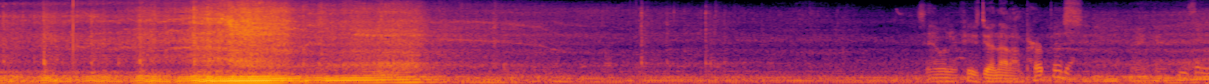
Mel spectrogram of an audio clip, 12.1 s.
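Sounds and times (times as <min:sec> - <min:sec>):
motorcycle passing by: 0:00.0 - 0:07.0, 0:10.2 - 0:12.0.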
